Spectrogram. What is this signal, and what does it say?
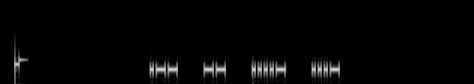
Morse code, heard as a keyed tone, about 40 wpm, spaced as for 23 wpm, 700 Hz. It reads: WM4V
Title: USA Call Signs - 4 Characters - 3x Character Spacing - 40wpm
